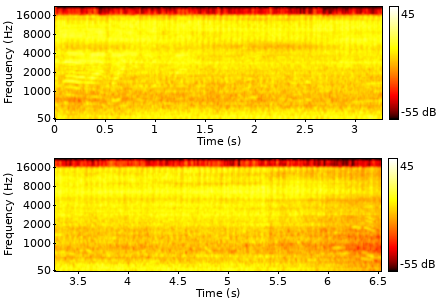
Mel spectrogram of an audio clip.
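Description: A boat engine runs steadily on a dam lake, a loud continuous drone with wind and water noise throughout, easing slightly at the end.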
